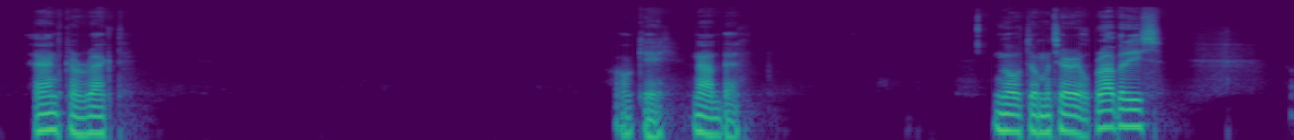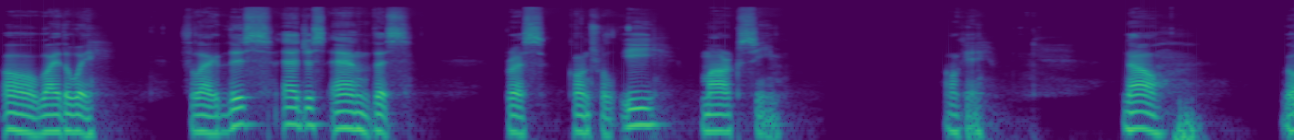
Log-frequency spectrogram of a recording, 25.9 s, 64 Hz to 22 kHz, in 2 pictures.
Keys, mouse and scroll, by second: 0.5 g, 4.5 Tab, 7.3 middle click, 8.5 Tab, 10.7 click, 12.3 2, 15.2 alt+click, 18.1 alt+shift+click, 20.7 ctrl+e, 25.0 3.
